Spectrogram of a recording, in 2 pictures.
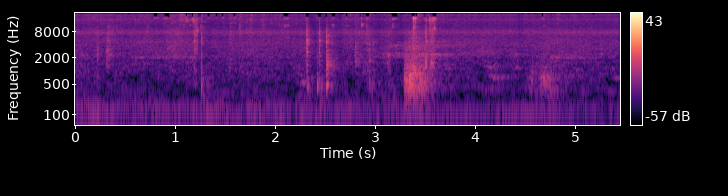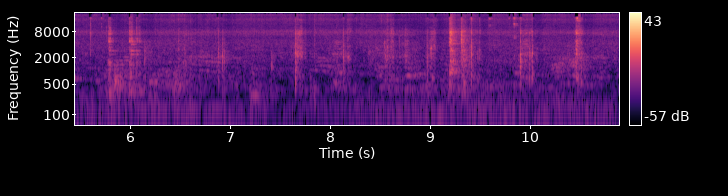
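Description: Roasted eggplant being mashed for Puneri bharit: soft irregular taps and squelchy scrapes of a utensil against a bowl, close and moderate, over a low steady hum, with no talk.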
